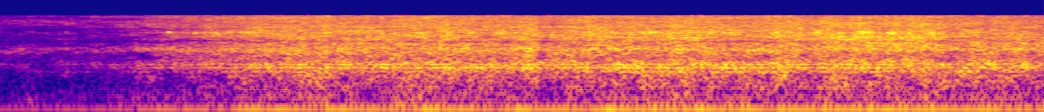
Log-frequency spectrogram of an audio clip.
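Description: A rice milling machine hums and whirs steadily.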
